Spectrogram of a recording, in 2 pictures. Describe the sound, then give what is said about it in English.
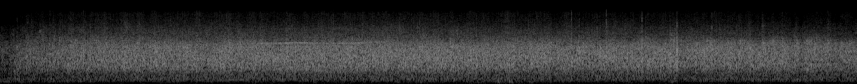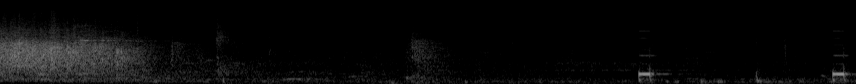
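A conference audience claps steadily to welcome the speakers of a talk on living with a vulnerable implanted device, a loud, sustained round of applause lasting about ten seconds, then fading out, leaving a quiet stretch broken by a couple of short electronic beeps. “Give them a warm round of applause, please.”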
